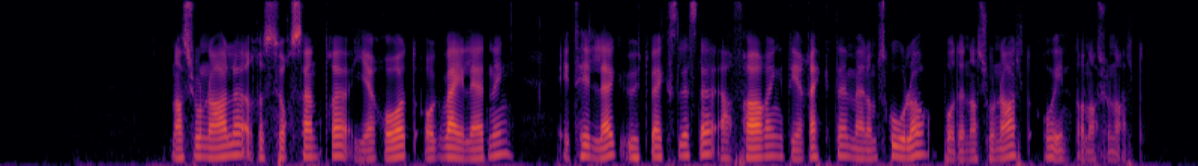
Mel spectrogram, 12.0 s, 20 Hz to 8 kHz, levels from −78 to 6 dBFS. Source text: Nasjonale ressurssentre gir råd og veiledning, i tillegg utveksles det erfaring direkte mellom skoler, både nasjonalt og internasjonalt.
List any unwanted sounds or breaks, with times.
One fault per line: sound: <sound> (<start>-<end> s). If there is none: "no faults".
no faults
